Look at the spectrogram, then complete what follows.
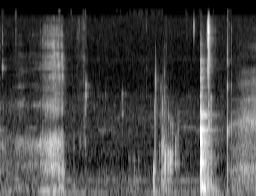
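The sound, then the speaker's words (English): Mouth sounds of someone sipping water: a soft slurp, a couple of faint wet clicks, then a sharper swallow near the end, with no talking. “I got water. Let's have a sip.”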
